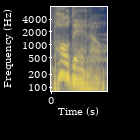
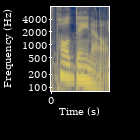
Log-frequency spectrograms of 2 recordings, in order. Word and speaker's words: Paul Dano: Paul, I thought his name was Paul Dano. – Yes, but it's Paul Dano.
